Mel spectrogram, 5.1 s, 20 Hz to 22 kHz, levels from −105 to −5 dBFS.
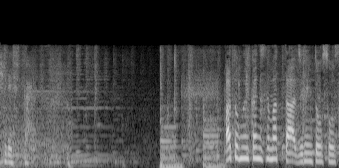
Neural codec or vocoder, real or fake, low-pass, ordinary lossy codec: vocoder, 44.1 kHz, 128 mel bands, Pupu-Vocoder; fake; 7.2 kHz; MP3, 64 kbps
